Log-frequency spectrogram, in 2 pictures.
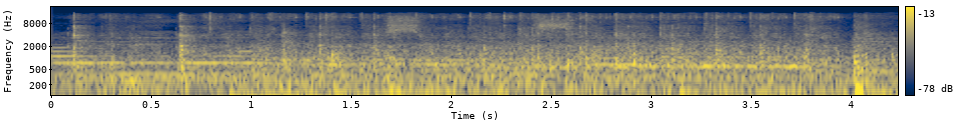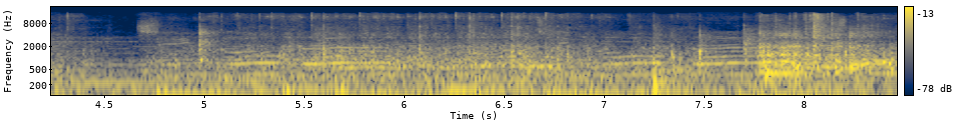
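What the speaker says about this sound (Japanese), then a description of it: "リボンの形に縫っていこうと思います" A sewing machine stitches a ribbon in several runs of steady, rapid mechanical whirring and ticking, stopping and restarting between bursts, fairly close and moderately loud.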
